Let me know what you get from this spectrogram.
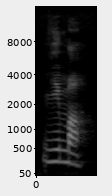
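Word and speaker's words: ཉི་མ: So, here we have a two-syllable word. Nyima, which means sun.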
